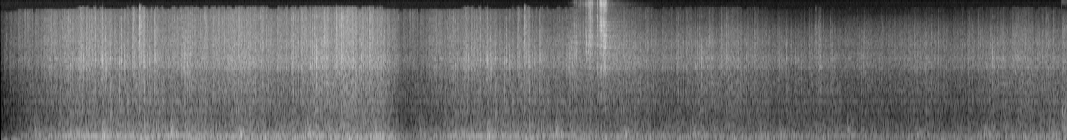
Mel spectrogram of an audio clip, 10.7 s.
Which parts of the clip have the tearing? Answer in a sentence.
The tearing can be heard from 5.7 to 6.2 s.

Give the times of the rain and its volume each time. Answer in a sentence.
You can hear the rain from 0.0 to 10.6 s, getting quieter.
